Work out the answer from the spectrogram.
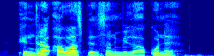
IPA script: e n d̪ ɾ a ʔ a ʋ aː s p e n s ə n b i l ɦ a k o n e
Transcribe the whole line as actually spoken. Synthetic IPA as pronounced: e n d̪ ɾ a ʔ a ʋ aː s p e n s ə n m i l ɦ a k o n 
